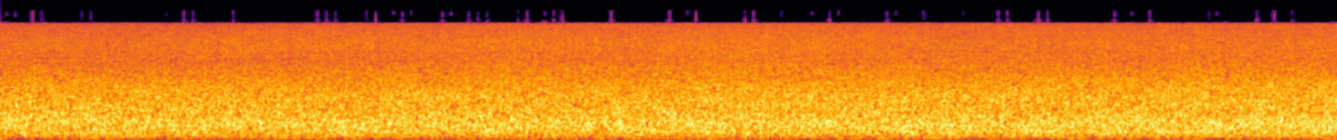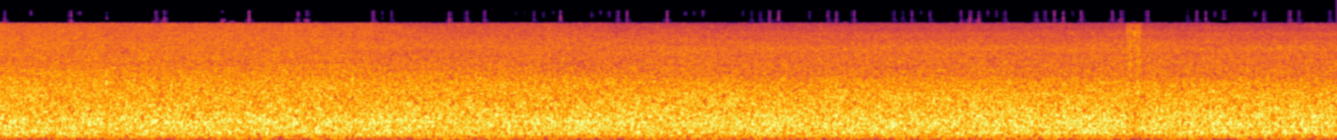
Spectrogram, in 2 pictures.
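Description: Steady rush of a mountain stream cascading over rocks in a narrow gorge, an even, unbroken water noise.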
